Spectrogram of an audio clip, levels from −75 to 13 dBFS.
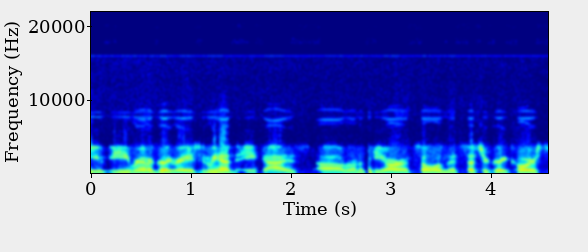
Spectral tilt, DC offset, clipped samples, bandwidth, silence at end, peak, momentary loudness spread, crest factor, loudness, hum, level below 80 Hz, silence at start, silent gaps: -4 dB/octave; under 0.1%; under 0.1%; 17 kHz; 0.1 s; -8 dBFS; 6 LU; 16 dB; -23 LUFS; none; -70 dBFS; 0 s; none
